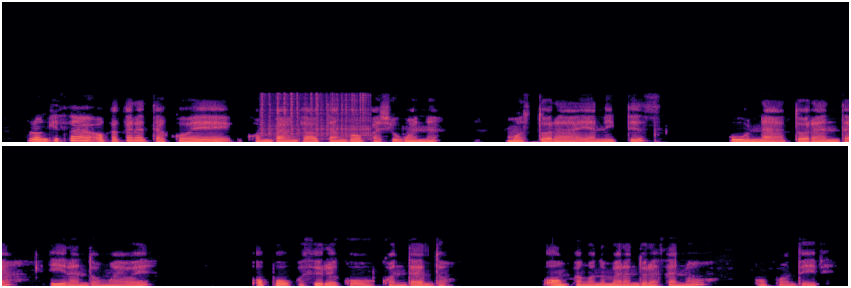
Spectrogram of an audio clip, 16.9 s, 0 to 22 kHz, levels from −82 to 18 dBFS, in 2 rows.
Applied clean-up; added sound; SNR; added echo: none; Coin (dropping); 11 dB; none.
